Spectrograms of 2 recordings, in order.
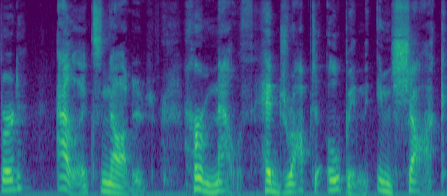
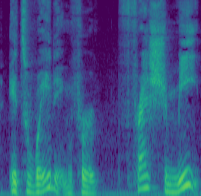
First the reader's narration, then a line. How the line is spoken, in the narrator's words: Alex murmured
